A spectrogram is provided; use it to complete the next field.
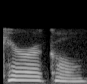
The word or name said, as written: caracul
